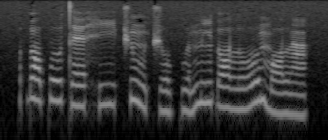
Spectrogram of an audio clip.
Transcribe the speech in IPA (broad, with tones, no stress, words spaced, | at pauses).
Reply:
ɗɔ˦po˦tɛ˧ hiː˧t͡ʃũ˦˨ t͡ʃo˨kʷɛ˨mĩ˦ɗɔ˧ loː˨˦ mɔ˨ lã˨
